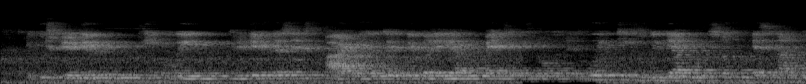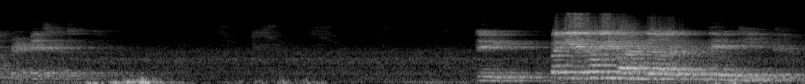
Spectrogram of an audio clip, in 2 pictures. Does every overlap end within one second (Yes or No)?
Yes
